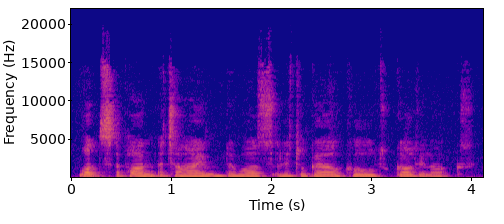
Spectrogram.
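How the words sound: It is said flat and boring.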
